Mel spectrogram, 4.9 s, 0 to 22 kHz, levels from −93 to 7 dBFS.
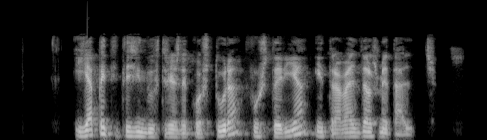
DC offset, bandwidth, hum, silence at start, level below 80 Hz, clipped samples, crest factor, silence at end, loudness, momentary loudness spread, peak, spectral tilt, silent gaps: under 0.1%; 8 kHz; none; 0.75 s; -60 dBFS; under 0.1%; 22 dB; 0.55 s; -20 LUFS; 13 LU; 0 dBFS; -4.5 dB/octave; 4.15-4.25 s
